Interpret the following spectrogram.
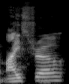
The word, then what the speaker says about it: Maestro: anatomy of fall Carrie Mulligan I hope I'm pronouncing this right Maestro Mastro Maestro yeah Maestro and then Annette Benning and I yeah niad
